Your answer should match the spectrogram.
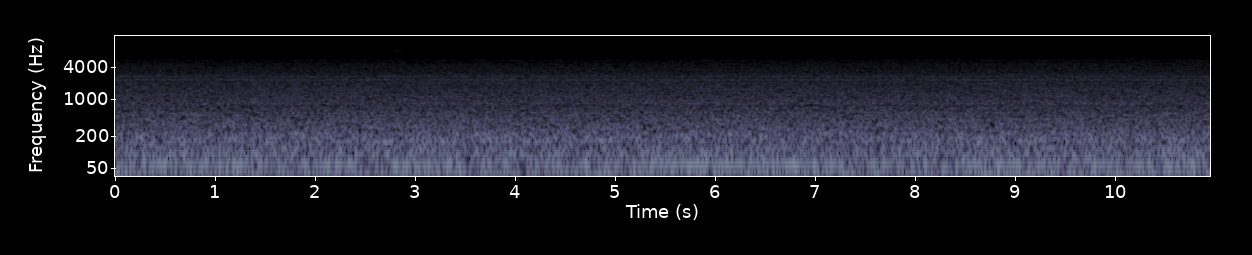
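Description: Faint, steady room tone: a low hum with a light hiss, with no distinct sounds standing out.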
